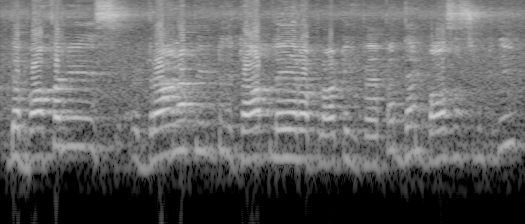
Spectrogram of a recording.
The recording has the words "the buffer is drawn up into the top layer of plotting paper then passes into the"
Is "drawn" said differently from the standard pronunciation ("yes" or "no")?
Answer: no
